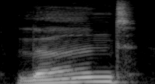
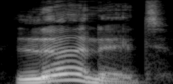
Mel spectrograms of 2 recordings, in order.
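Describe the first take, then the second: First: The ending is said without an extra vowel. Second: The ending is said with an extra vowel. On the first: The past of the verb. "where we don't pronounce the E would be for the verb form" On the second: Someone who knows a lot. "when it's an adjective"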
